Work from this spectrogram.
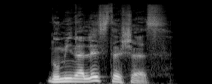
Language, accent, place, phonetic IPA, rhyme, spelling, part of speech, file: German, Germany, Berlin, [nominaˈlɪstɪʃəs], -ɪstɪʃəs, nominalistisches, adjective, De-nominalistisches.ogg
- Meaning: strong/mixed nominative/accusative neuter singular of nominalistisch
